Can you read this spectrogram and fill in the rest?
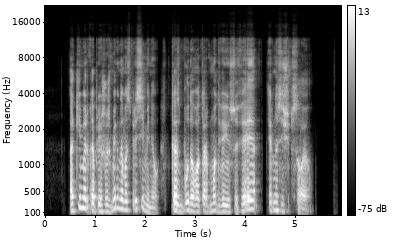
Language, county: Lithuanian, Vilnius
